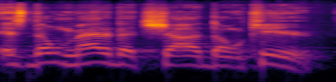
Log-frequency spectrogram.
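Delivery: ordinary talk, nothing marked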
